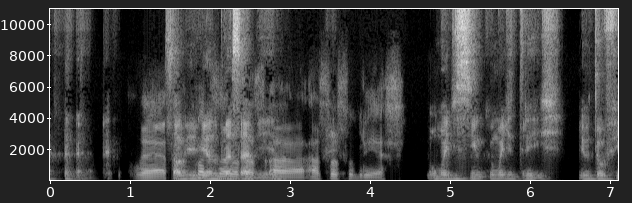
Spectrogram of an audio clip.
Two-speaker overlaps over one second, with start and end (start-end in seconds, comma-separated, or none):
1.4-3.0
